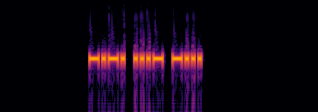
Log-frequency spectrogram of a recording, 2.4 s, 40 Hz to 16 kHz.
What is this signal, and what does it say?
Morse code, heard as a keyed tone, about 54 wpm, 700 Hz. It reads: CVB
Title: USA Call Sign Postfixes - 3 Letters 50wpm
